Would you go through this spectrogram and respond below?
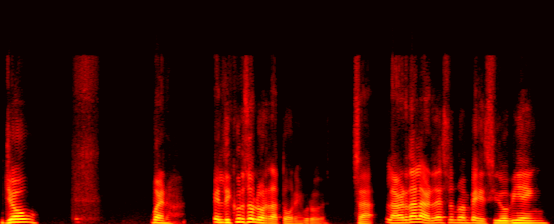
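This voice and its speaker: Male podcast co-host, high clear voice, rambling and filler-heavy. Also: normal speed, dry recording, clean studio sound. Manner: filler-heavy, rambling with frequent tag questions. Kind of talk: casual movie review chat.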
